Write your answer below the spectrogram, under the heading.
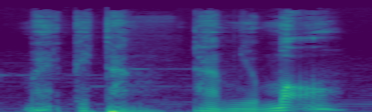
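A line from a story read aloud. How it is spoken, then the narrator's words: Grumbling. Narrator (Vietnamese): Kiên vẫn còn lầm bầm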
